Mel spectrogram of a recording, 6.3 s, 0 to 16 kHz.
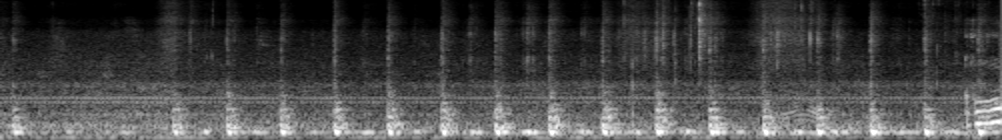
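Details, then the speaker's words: Fetal heartbeat at 8 weeks 1 day on a first pregnancy ultrasound: rapid regular whooshing thumps at about 175 per minute, a normal early fetal heartbeat. "bueno ustedes escucharon el corazoncito del bebé tenemos ocho semanas y un día y Natasha tiene 8 semanas y dos días"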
